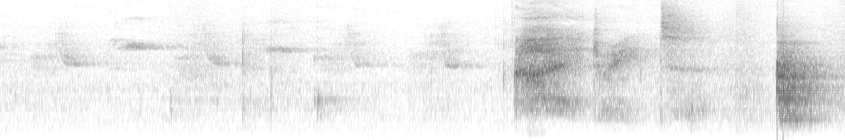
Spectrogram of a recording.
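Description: Close rustling of a sleeve and hand brushing against the camera as it is reached for, loudest in two bursts in the second half, with a sharp knock on the camera just before the end. A few short, faint high chirps come in the first half.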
